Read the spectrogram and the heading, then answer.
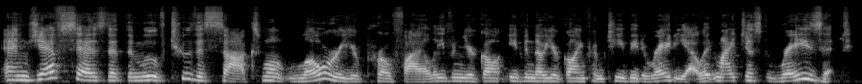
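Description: A woman's voice: deep voice, normal speed, few pauses. A woman hosting an interview show, introducing and questioning a guest.

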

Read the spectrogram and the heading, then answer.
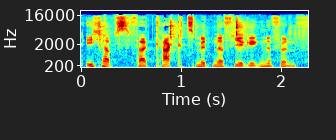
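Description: Man with mid-pitched voice, noisy backdrop. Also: brisk. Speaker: tabletop game player. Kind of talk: casual table talk. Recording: clearly noisy, crickets chirping.

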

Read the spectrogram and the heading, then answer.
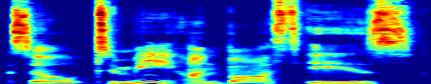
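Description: A middle-aged woman from New with a deep, soft, soothing voice, speaking as a podcast guest in a calm, self-assured way. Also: slow. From United States. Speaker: podcast guest, law firm partner. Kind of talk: casual interview conversation.

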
